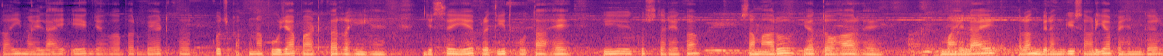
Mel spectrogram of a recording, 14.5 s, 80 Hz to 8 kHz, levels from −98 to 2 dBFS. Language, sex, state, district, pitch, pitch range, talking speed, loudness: Hindi, male, Uttar Pradesh, Etah, 105 Hz, 105-115 Hz, 135 wpm, -17 LUFS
